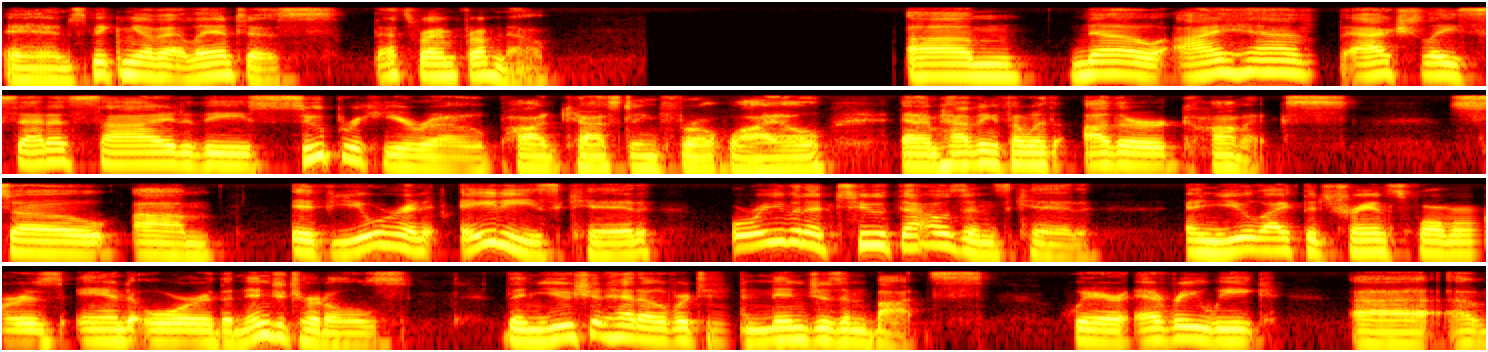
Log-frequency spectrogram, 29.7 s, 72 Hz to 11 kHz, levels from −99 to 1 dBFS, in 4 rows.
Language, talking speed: English, 130 wpm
